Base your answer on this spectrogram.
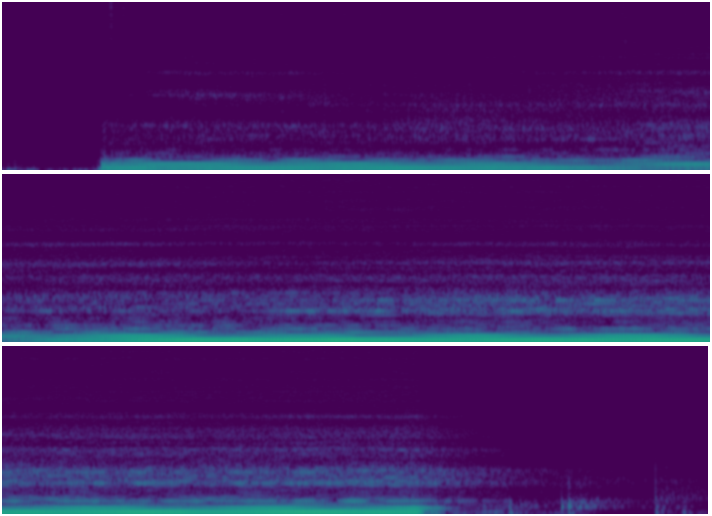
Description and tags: Free drone. Recorded using homemade contact microphones. The OS-XX Samples consist of different recordings of fans, fridges, espressomachines, etc. The sounds are pretty raw, I added reverb, and cut some sub. I can, on request hand out the raw recordings. Enjoy.
Eerie, Ambient, contact-mic, Atmosphere, Drone, Sound-design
